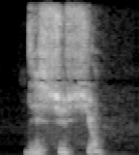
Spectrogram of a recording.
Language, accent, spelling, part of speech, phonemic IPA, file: French, Canada, déçussions, verb, /de.sy.sjɔ̃/, LL-Q150 (fra)-déçussions.wav
- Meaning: first-person plural imperfect subjunctive of décevoir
